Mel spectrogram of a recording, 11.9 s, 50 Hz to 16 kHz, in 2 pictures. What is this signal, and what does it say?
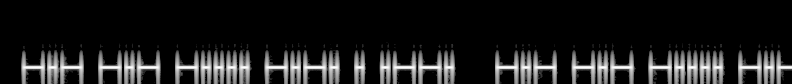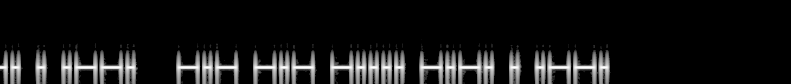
Morse code, heard as a keyed tone, about 25 wpm, 700 Hz. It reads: KK6CEP KK6CEP KK6CEP
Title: USA Call Signs Repeated 3x 25wpm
